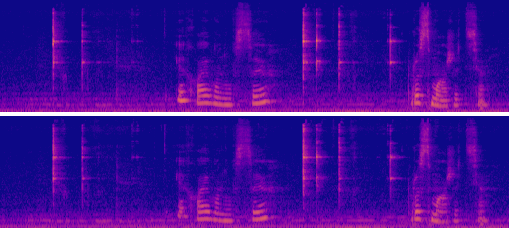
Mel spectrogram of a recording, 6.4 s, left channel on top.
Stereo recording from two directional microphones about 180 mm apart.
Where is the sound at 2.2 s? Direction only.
50° left (ahead or behind).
